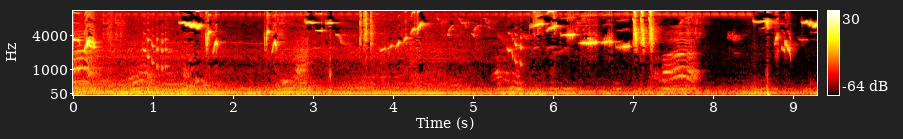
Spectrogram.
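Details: Varied tledekan gunung lark song played to stimulate other birds: many sharp high chirps, twittering clusters and descending whistled notes in quick succession, with a faint steady high tone and a low hum behind.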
